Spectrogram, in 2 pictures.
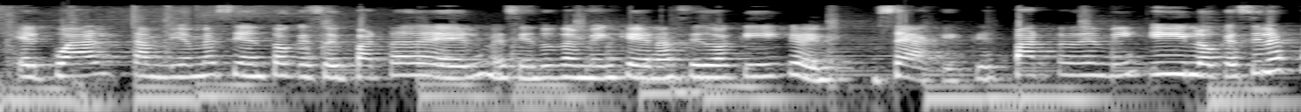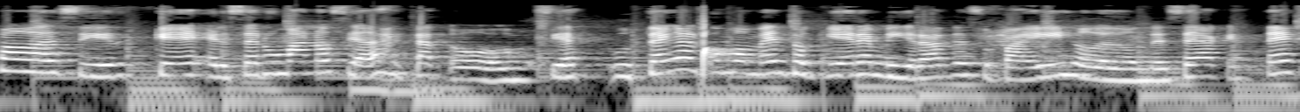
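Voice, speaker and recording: A woman's voice: sits high, a bit bright, echoey room. A Cuban woman with a Dominican-tinged accent, telling her life story to viewers in a chatty way and often calling out to them. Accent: Dominican-tinged Cuban Spanish. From Cuba. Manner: chatty, addresses viewers as "señores". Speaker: storyteller in a reacted video. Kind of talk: personal story told to viewers.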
